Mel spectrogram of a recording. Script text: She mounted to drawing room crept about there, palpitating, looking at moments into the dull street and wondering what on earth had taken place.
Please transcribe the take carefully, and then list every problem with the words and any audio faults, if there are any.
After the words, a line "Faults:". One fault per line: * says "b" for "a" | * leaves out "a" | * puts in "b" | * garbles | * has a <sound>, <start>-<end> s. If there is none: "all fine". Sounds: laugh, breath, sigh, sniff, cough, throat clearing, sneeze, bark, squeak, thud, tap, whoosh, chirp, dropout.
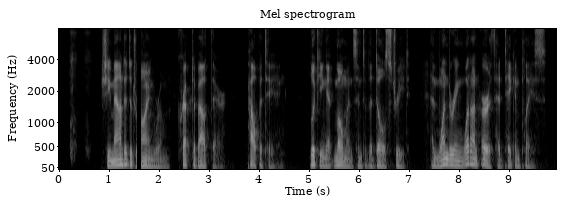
She mounted to drawing room crept about there, palpitating, looking at moments into the dull street and wondering what on earth had taken place.
Faults:
* has a sigh, 0.2-0.7 s
* has a dropout, 1.6-1.6 s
